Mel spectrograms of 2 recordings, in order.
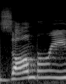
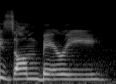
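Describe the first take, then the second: First: Zomboree said as zom-buh-REE; Zomboree pronunciation. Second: Zomberry said slowly like the word berry; Zomberry pronunciation. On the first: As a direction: say Zomboree with an "uh" in the middle. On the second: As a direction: stretch out Zomberry ending in berry. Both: Shown as a demonstration. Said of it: "how do you guys pronounce this island?".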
